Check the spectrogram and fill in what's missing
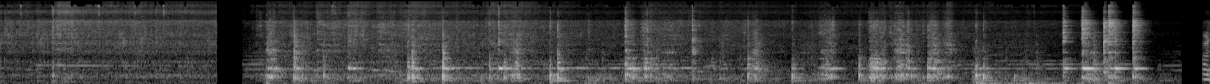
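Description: Ginger paste hits a hot pan for a biryani made with Mubarak Golden rice, sizzling steadily while a spoon scrapes and stirs in repeated clinks and scrapes close by, after a brief silent gap near the start.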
